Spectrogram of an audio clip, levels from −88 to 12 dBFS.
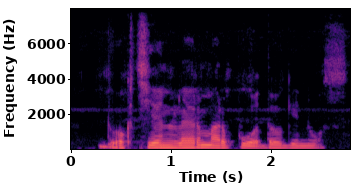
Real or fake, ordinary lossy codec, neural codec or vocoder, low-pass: real; none; none; none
